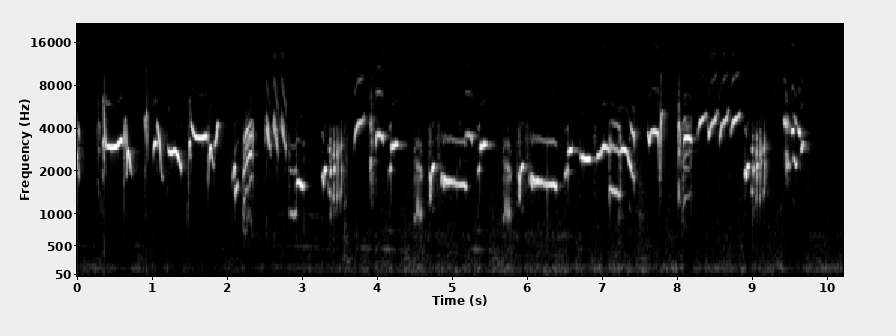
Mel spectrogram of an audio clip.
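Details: Oriental magpie-robin lure song used to coax a bird into revealing its full repertoire: a long, energetic medley of sweet whistles, quick chirps, looping slurs and rasping notes in dense bursts, over a soft low hum.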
